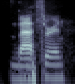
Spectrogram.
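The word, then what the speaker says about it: Mathurin: Benedict, damn, I can't pronounce his last name. Matherin, yeah.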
